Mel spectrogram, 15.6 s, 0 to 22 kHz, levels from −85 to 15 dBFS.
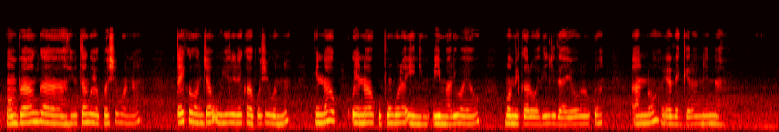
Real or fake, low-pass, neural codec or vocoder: real; 9.9 kHz; none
